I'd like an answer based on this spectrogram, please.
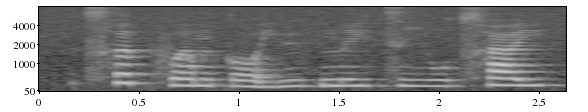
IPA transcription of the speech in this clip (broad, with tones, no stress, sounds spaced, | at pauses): t͡sʰ ɐ˥ t̚ f ɐ˨ m k ɔː˨˩ j yː˨ p̚ m e˧ j t͡s iː˨ w t͡sʰ aː˥ j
